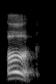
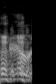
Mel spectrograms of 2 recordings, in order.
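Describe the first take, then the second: First: The name is squeezed into one short syllable. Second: The name is said with two full syllables. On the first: This is how his family said the name. "his sister and brother and mother would always go, Irk" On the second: This is how the neighborhood said the name. "Like, that's Eric"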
